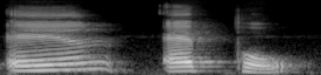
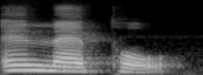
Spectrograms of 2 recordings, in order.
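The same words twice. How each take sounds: First: The two words are said separately. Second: The n joins the following vowel.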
